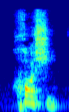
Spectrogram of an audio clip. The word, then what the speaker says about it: Joshi: Hoshi cómo se escribe? Eh, con J es J O S H I Cosmetics.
